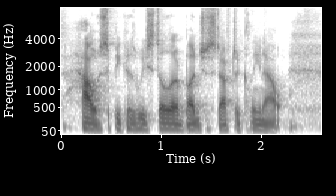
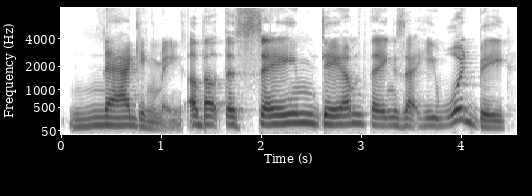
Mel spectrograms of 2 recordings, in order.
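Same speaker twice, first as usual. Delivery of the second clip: mock nagging; 7 semitones higher, 3 dB louder, slower than usual. Mimicking dad's nagging.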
